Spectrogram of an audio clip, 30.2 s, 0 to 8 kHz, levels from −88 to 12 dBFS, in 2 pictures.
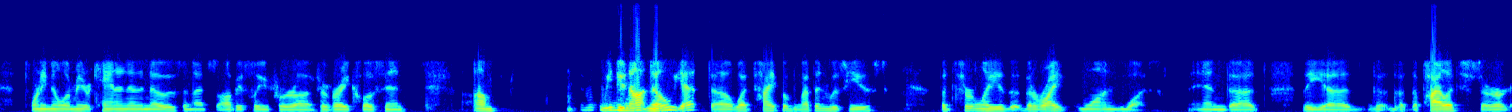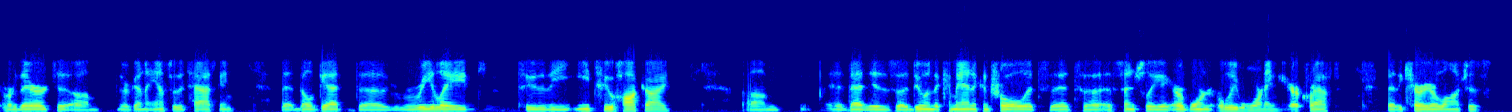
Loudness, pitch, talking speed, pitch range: -34 LUFS, 115 Hz, 165 wpm, 110-125 Hz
